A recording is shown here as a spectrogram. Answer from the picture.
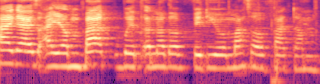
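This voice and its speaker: Music plays in the background as a woman speaks. Her moderate-paced delivery has monotone, flat intonation. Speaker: vlogger narrator. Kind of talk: casual vlog narration.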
